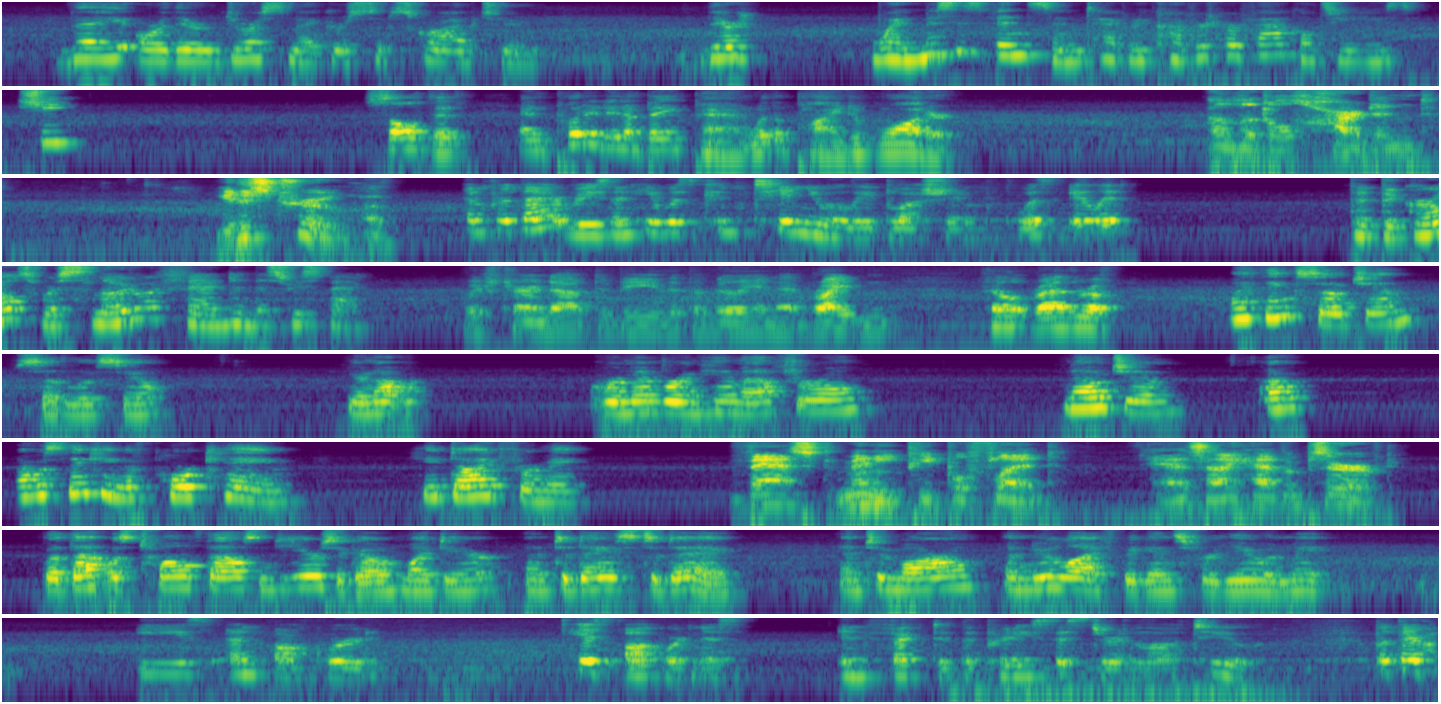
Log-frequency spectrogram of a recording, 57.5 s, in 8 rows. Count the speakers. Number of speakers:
8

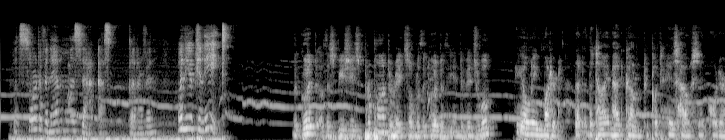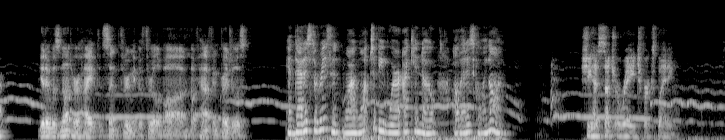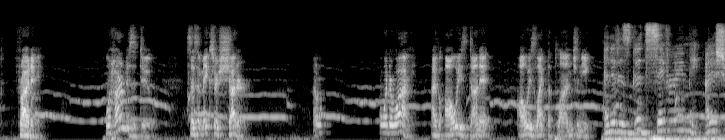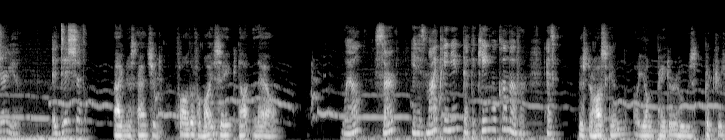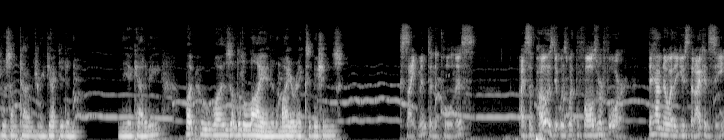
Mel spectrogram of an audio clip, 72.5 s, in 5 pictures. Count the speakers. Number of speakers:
6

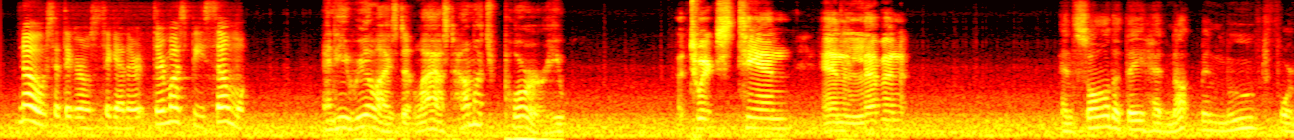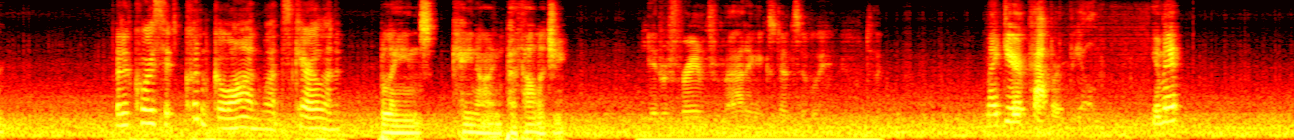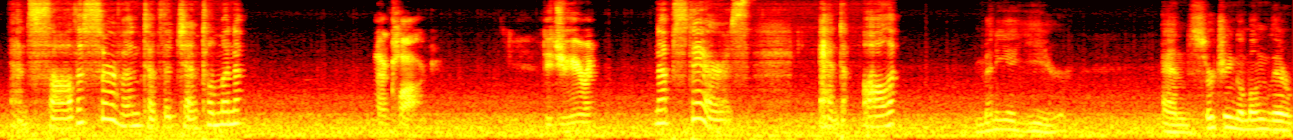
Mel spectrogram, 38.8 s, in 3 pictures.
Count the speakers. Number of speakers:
9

